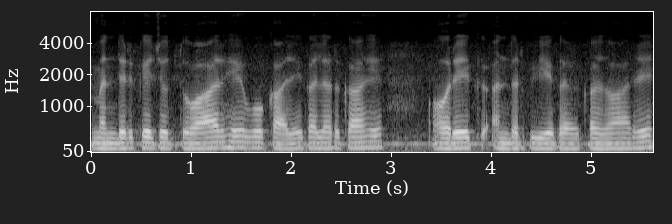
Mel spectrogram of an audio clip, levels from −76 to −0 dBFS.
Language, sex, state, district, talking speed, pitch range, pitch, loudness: Hindi, male, Bihar, Saharsa, 190 wpm, 110-115 Hz, 110 Hz, -18 LUFS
